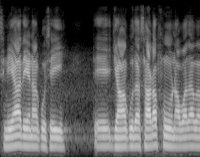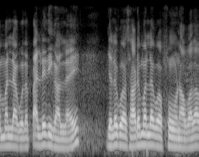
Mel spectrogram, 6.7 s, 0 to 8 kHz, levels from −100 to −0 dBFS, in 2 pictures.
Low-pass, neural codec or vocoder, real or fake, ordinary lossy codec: 7.2 kHz; none; real; none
